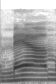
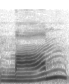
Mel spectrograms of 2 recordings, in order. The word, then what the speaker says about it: ma'am: Sir and her by ma'am which rhymes with spam like they write that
